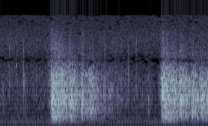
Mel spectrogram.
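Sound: gunshot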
